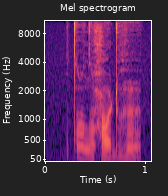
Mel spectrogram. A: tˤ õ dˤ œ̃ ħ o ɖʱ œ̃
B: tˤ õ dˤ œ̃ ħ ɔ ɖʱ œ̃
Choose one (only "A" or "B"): B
